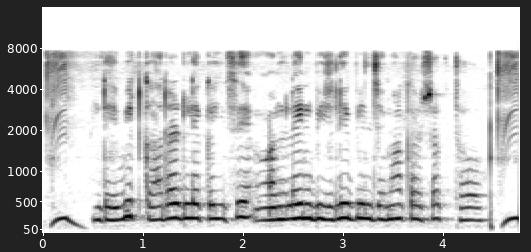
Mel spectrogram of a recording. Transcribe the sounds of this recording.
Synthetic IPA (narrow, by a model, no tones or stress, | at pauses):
ɖeːʋɪʈkaːɾəɖlekəɦĩseɔːnlaːɪnbɪd͡ʒlibɪld͡ʒɐmakəɾsəkt̪a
